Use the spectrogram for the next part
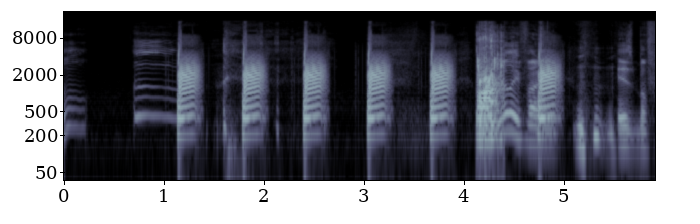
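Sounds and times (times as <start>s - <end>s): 
comedic fart sound effect: 1.2s - 5.0s
speech: 4.5s - 5.9s.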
